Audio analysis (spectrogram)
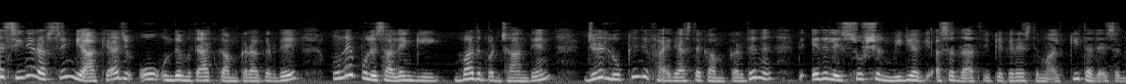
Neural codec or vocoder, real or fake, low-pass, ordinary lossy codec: none; real; 7.2 kHz; AAC, 32 kbps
